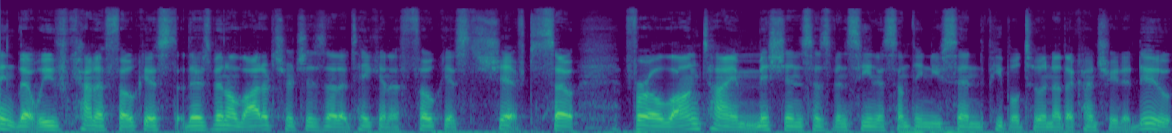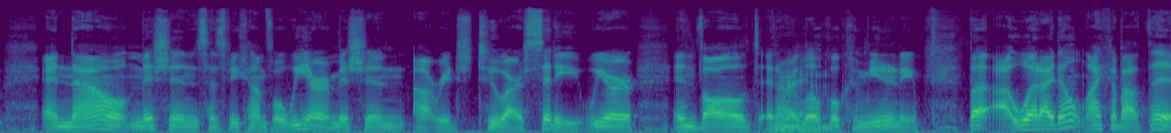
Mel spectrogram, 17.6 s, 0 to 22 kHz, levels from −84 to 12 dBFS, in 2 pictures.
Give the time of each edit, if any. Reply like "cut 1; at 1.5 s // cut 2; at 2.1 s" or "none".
cut 1; at 10.8 s

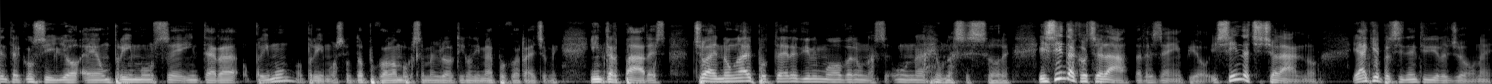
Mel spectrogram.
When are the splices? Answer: none

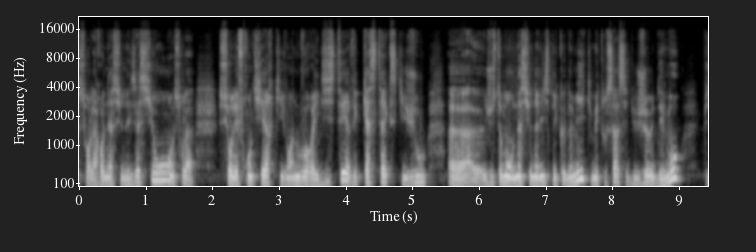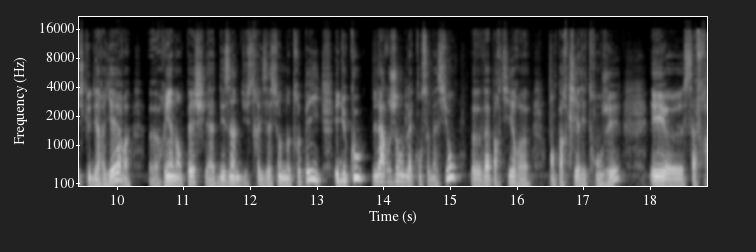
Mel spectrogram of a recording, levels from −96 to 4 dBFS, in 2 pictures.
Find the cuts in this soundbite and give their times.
none

